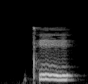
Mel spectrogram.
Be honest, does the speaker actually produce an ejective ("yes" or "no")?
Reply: yes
